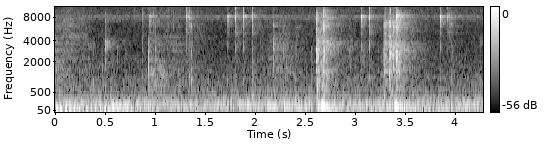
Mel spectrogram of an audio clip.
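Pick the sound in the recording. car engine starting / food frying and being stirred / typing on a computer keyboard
typing on a computer keyboard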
